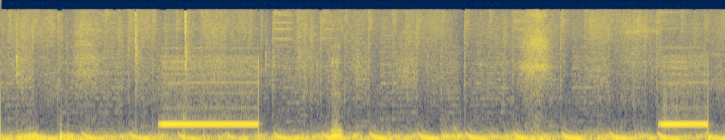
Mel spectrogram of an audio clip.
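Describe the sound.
A telephone ringback tone sounds while a call is being placed. Two steady, mid-pitched beeps about five seconds apart play over loud rhythmic background music with a thumping beat.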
